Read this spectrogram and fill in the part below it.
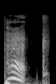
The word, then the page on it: peck: anglais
